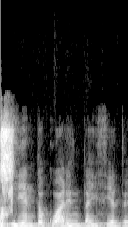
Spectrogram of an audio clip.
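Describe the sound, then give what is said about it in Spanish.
A single short, hissy sneeze bursts out right at the start, fairly loud, and a man immediately starts talking over the rest. “Salud.”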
